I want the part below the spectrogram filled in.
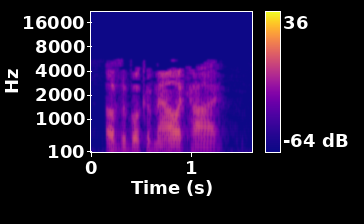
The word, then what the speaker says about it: Malachi: It's pronounced Malachi. He's not Italian. It's not Malachi.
